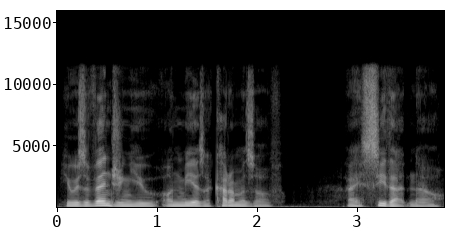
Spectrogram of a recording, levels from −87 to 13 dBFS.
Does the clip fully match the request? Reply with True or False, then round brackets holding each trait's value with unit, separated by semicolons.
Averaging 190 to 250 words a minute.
True (200 wpm)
